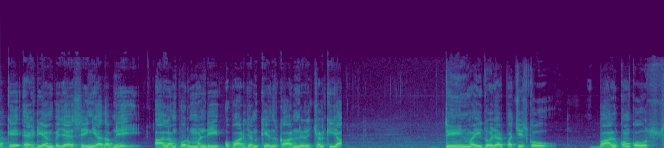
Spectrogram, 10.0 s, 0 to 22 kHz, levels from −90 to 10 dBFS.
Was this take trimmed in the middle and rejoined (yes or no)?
yes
